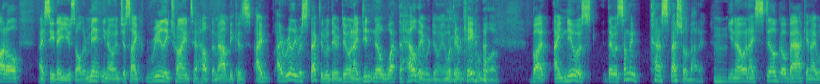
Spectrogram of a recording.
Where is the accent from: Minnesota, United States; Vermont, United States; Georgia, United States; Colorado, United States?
Colorado, United States; moved away; I grew up in Colorado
